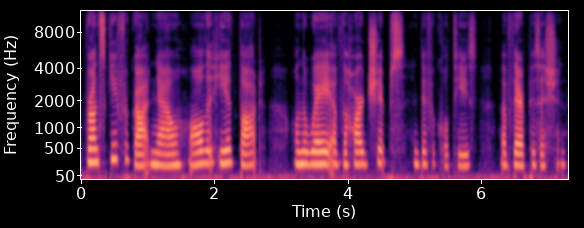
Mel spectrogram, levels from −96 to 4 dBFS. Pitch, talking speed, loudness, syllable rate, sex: 215 Hz, 155 wpm, -20 LUFS, 4.3 syllables/s, female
